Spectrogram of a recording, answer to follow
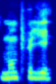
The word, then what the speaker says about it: Montpellier: It's no, you don't pronounce the T in French. When the Mont, it's Montpellier.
